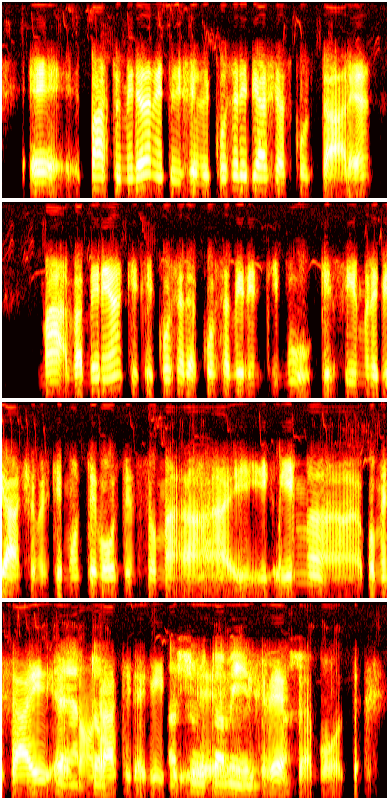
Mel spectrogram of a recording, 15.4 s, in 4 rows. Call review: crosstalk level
present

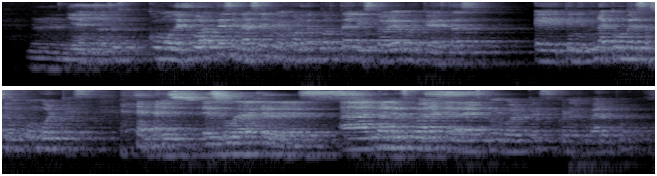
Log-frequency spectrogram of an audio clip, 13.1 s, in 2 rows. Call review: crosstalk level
present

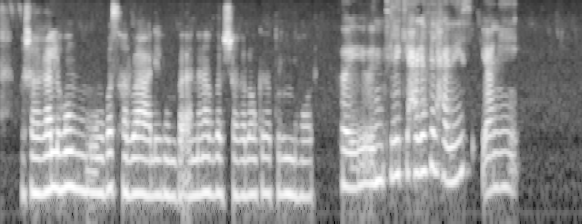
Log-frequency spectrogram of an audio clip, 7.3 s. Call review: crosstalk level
none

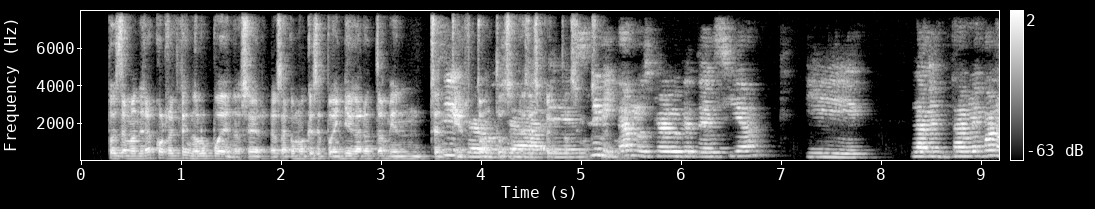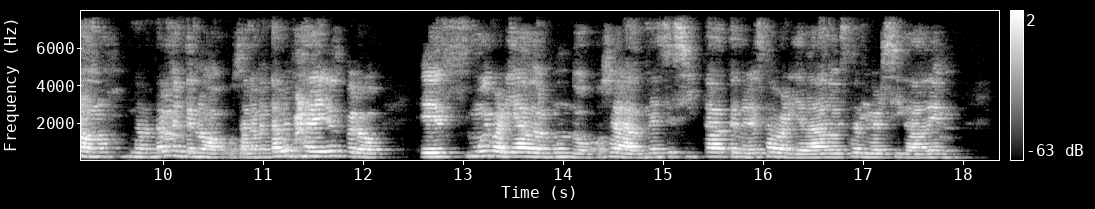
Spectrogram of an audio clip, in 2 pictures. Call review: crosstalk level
present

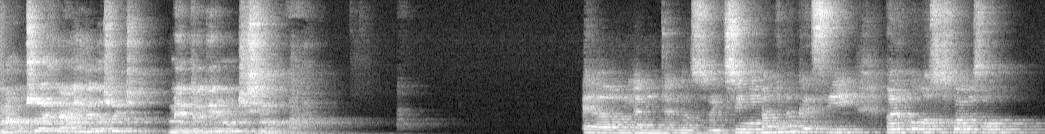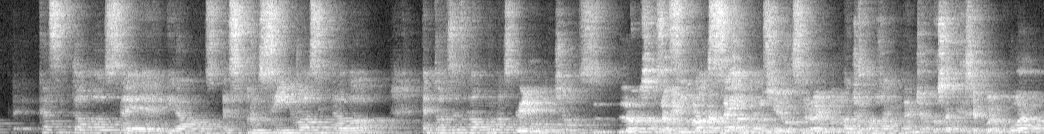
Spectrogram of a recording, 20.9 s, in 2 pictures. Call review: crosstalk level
present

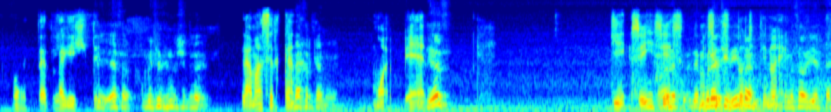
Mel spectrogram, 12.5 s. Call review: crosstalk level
present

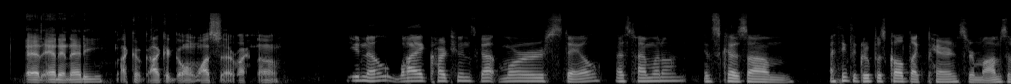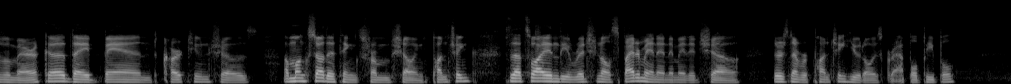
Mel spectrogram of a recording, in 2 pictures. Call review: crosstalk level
none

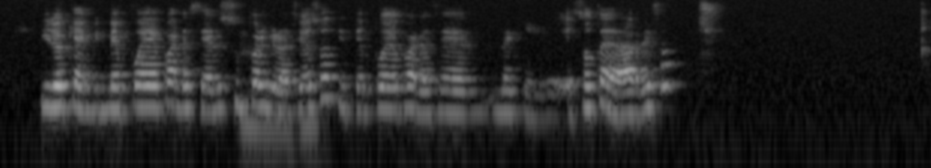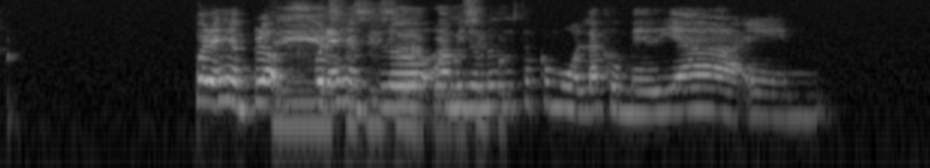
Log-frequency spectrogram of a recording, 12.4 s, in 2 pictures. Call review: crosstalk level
present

